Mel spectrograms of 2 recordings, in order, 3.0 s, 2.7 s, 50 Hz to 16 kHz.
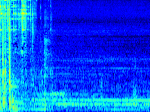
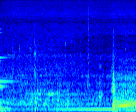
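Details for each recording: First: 2006 Mercedes C200 with 441,870 km, after replacing the original starter that had made a strange noise: after a pause the starter spins briefly and the engine catches at once into a steady idle. Starter works normally. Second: 2006 Mercedes C200, original starter at 441,870 km: solenoid click, then starter spinning freely with a thin rising whir and no crank; starter drive not engaging the flywheel, starter replaced.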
